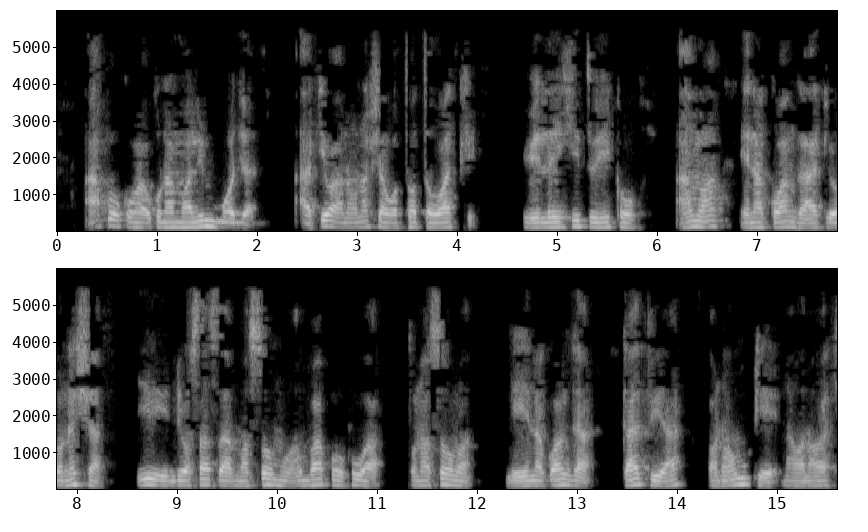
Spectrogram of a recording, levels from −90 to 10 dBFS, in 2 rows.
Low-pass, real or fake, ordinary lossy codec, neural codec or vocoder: 5.4 kHz; fake; MP3, 24 kbps; codec, 16 kHz in and 24 kHz out, 2.2 kbps, FireRedTTS-2 codec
